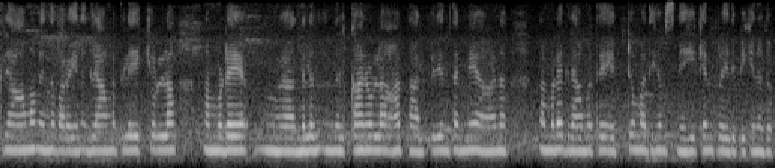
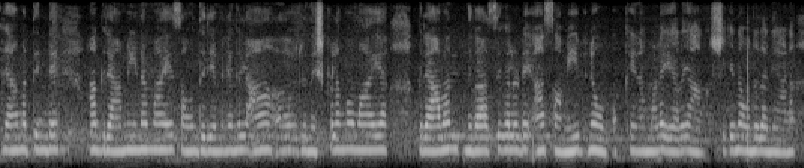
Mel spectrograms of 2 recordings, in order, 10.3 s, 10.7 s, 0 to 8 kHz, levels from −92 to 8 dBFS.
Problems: low volume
